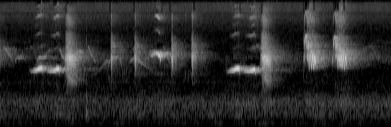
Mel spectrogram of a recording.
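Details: Common nightingale in morning song: a long flat whistle, then bursts of loud buzzy notes and clicks, and the whistle again, in a short varied phrase.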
